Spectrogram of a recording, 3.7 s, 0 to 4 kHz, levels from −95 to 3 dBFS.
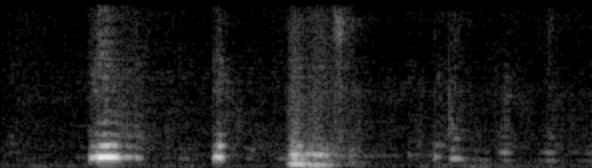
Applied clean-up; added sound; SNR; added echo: neural mask model DeepFilterNet 3.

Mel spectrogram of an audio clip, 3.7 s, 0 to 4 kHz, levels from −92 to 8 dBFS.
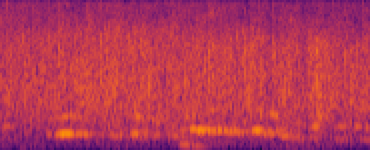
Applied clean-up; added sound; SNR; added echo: none; Applause; -3 dB; reverberation time 0.6 s.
